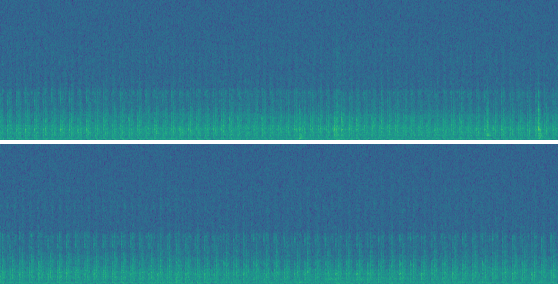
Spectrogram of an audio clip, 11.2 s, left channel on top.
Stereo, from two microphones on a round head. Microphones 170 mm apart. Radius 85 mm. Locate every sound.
Only background noise.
